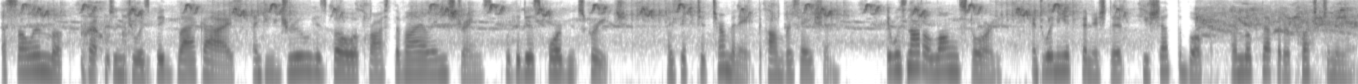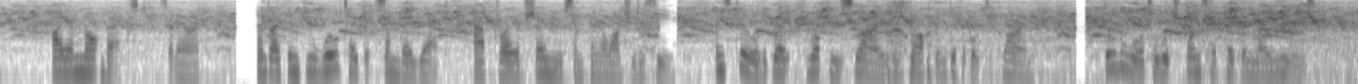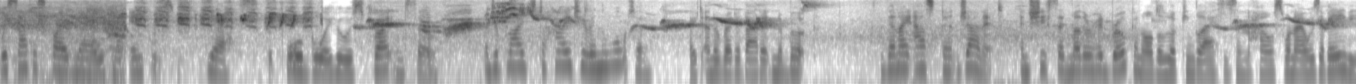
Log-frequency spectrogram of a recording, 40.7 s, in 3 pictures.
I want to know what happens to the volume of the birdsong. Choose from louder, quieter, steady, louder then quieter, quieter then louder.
louder then quieter.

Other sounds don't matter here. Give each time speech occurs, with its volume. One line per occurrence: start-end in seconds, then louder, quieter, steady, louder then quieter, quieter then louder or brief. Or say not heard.
0.0-40.6 steady.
